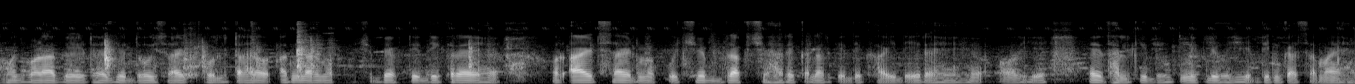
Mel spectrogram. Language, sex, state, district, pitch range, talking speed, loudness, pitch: Hindi, male, Jharkhand, Jamtara, 90-95 Hz, 175 wpm, -23 LUFS, 90 Hz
